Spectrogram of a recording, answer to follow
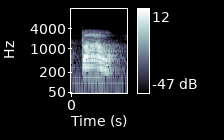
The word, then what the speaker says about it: Bo: It's not Boo, man. Every time I call up, they get my name wrong. Yeah, what's your Oh, name? no. Am I on? Yeah, Yes. you're on. Hey, guys, Bo.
